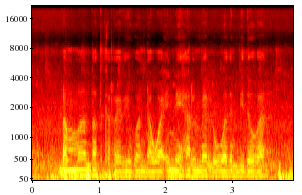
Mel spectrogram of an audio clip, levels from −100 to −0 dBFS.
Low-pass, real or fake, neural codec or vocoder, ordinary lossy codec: 19.8 kHz; real; none; none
